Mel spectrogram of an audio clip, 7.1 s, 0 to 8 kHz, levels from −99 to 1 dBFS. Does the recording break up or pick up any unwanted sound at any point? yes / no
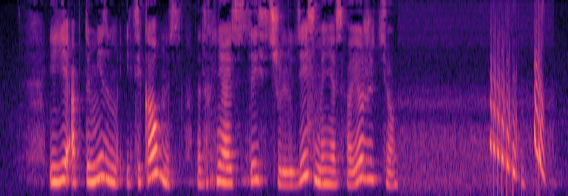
yes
